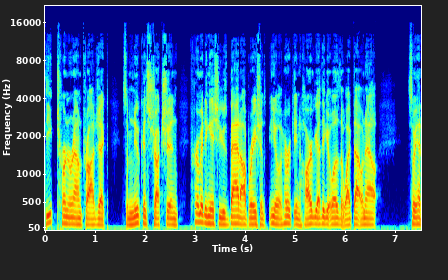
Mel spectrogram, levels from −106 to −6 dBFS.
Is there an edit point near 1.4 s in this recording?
no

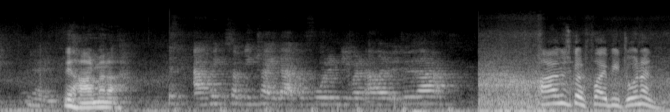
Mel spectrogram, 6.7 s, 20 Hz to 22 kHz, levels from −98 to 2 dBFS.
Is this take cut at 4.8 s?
yes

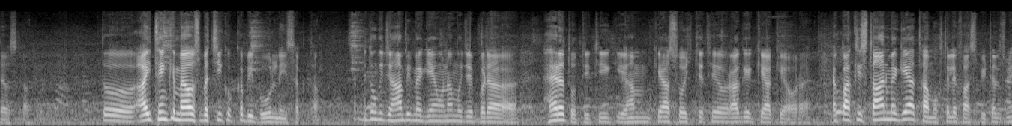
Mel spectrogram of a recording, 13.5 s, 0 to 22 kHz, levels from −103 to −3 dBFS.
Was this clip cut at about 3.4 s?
no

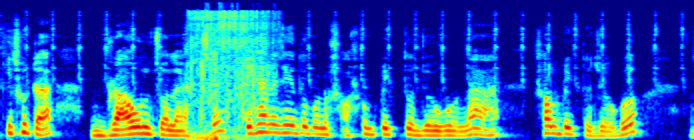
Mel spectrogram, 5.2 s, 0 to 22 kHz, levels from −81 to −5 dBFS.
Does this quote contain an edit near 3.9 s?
no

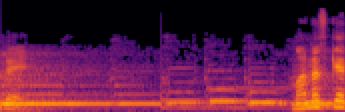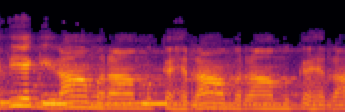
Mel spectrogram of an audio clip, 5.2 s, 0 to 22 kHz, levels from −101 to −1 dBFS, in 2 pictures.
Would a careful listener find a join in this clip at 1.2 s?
yes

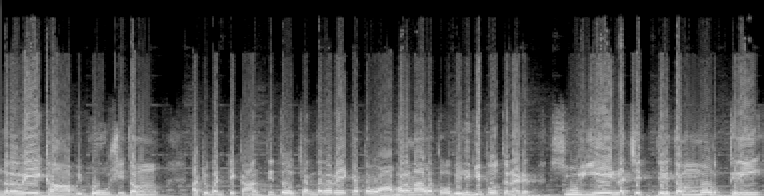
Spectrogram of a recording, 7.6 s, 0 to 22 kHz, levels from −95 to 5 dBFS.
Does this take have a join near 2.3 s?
no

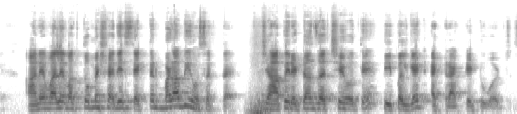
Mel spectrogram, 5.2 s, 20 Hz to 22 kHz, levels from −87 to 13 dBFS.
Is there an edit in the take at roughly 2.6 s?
yes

